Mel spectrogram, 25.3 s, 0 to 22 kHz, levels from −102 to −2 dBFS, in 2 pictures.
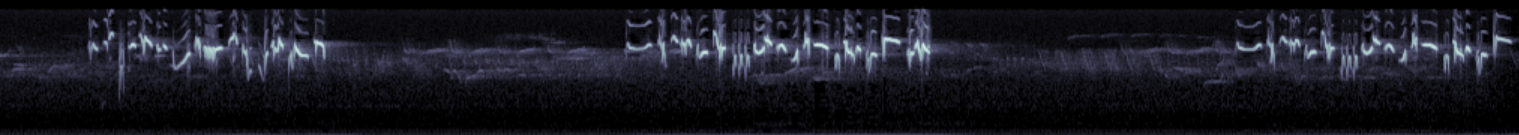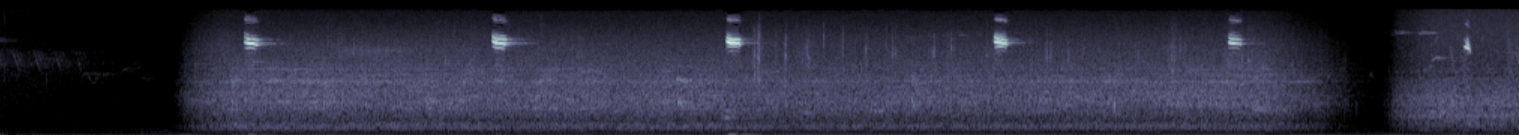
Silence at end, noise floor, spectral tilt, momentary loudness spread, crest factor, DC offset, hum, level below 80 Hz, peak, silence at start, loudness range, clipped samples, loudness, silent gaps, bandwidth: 0.4 s; -88 dBFS; 7.5 dB/octave; 16 LU; 22 dB; under 0.1%; 50 Hz at -90 dBFS; under -90 dBFS; -2 dBFS; 0.75 s; 13 LU; under 0.1%; -17 LUFS; none; 16 kHz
